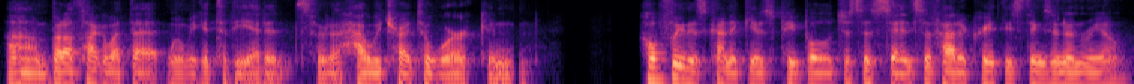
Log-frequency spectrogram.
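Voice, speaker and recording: A man with a low, gravelly voice and a husky edge, talking in a loose, easygoing way on a live stream. He rambles a little and keeps correcting himself as he goes. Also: quick pace. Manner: relaxed, rambling, self-correcting. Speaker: guest animator. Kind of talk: casual livestream walkthrough.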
